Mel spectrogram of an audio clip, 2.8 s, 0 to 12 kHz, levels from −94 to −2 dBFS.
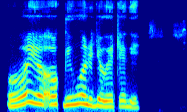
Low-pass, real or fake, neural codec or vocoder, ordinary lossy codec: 10.8 kHz; real; none; Opus, 16 kbps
